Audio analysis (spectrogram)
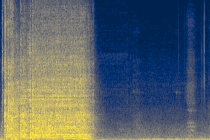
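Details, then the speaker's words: Just after a fuel pump replacement, the starter gives a harsh metallic grinding whir under two seconds with no engagement or firing; a starter tooth is suspected sheared, with the flywheel ring gear possibly stripped and still to be inspected. "so uh as you guys know uh sounded like we blew a tooth off the started before and now I think it's sheared hopefully the fly's hopefully the flywheel is good"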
